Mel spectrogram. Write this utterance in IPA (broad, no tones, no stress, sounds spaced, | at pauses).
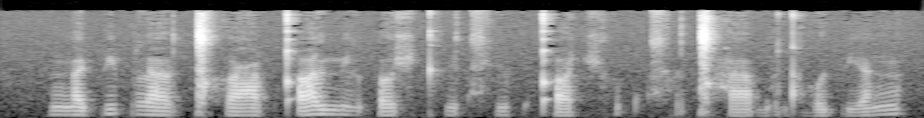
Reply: ŋ a pʲ ʌ p l a ɐ̯ ǀʰ ʌ ʕ ɛ p qʼ a l mʲ o l ʔ ʌ ʃ kʰ i t͡sʰ i p qʼ ʌ t͡ʃʰ ɯ p t͡sʰ ʌ ǀʰ a b o dʱ o pʲ a ŋ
